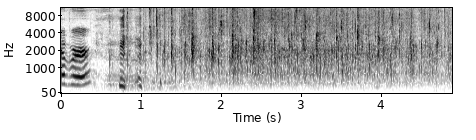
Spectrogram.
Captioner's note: audience applauds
